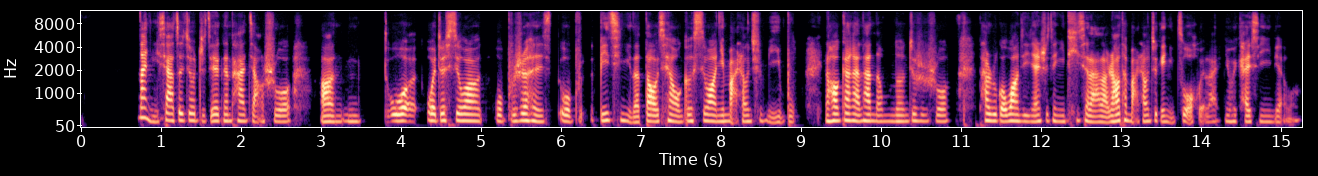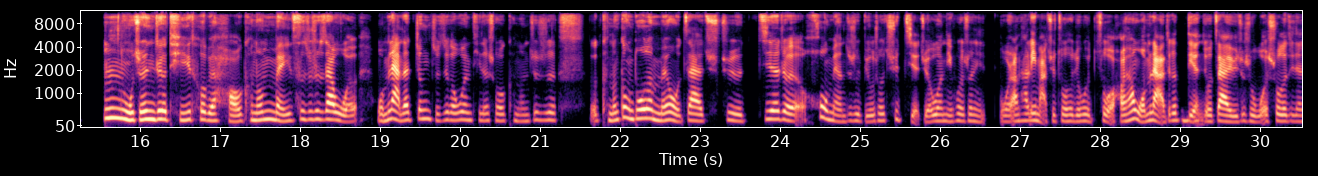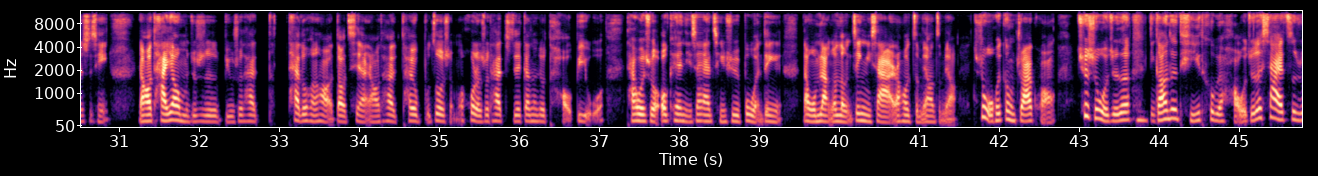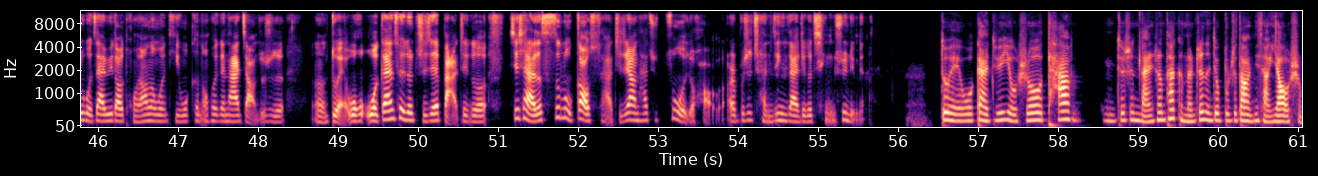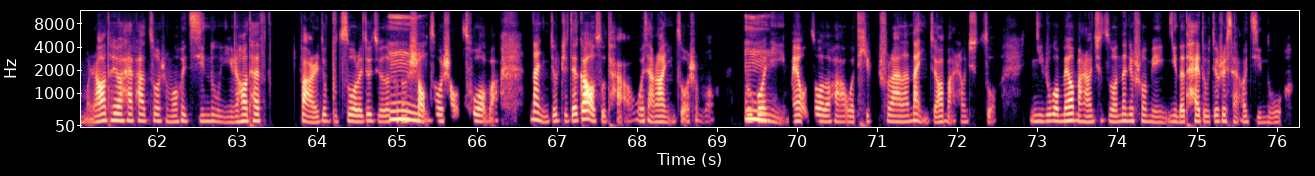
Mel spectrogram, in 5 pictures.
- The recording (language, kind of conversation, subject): Chinese, advice, 我怎样才能更好地识别并命名自己的情绪？
- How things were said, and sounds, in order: tapping; other background noise; teeth sucking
